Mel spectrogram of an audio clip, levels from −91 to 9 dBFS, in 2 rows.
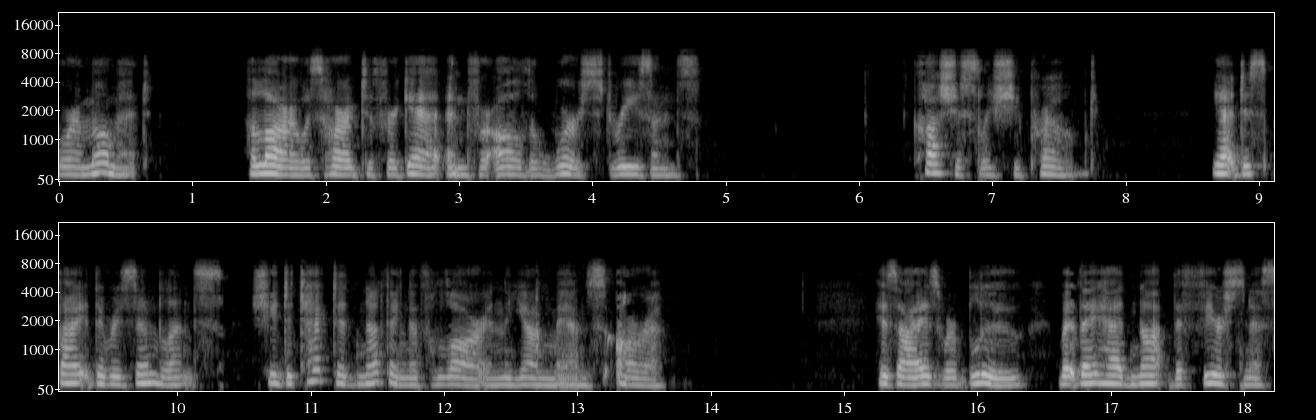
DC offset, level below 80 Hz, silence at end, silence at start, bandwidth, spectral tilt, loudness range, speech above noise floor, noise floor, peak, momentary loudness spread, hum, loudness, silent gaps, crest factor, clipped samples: under 0.1%; -82 dBFS; 0 s; 0 s; 8.8 kHz; -5 dB/octave; 6 LU; over 62 dB; under -90 dBFS; -10 dBFS; 12 LU; none; -29 LUFS; none; 20 dB; under 0.1%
